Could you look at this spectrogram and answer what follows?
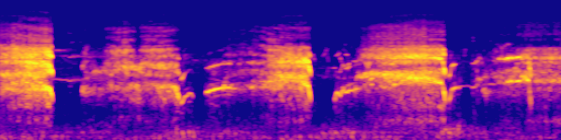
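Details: Feeding at a falcon nest in the Barycz Valley: long, rasping, hissy screams with downward-bending tones, in four or five bursts separated by brief silences.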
